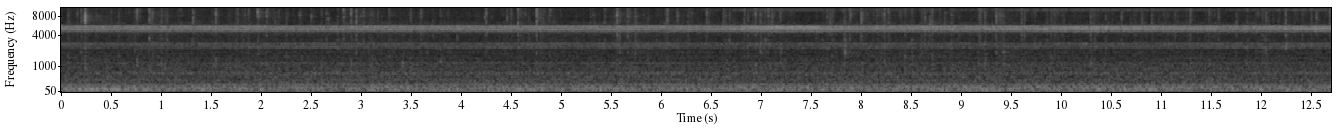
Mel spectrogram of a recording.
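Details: After a storm has passed, crickets keep up a continuous shrill trill without pause while an air conditioner drones low and steady beneath them.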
